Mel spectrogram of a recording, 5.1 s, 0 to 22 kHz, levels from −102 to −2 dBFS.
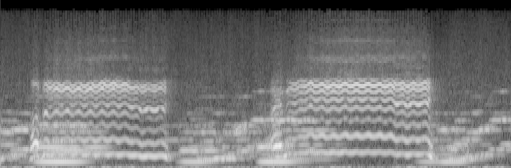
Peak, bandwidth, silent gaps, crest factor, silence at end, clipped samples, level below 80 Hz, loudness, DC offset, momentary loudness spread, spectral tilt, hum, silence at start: -4 dBFS; 15.5 kHz; none; 14 dB; 0 s; under 0.1%; -46 dBFS; -17 LUFS; under 0.1%; 11 LU; -5 dB/octave; none; 0 s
